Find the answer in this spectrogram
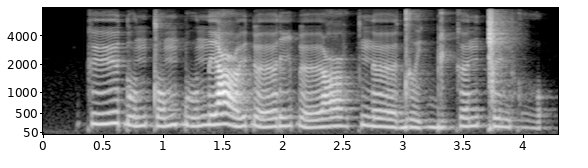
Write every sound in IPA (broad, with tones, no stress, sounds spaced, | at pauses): k yː˧˥ ɗ u˩˧ n t o˩˥ m ɓ u˩˧ n e˧˥ ʕ y˩˥ ɗ øː˩˧ ɾ i˩˥ ɓ øː˩˧ ʕ ṳ˧˥ k n øː˧˩ d ɯ˧˩˧ j ɡ͡b i˩˧ k ø˧˥ n ǀ y˧˩ n k o̤˧˩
